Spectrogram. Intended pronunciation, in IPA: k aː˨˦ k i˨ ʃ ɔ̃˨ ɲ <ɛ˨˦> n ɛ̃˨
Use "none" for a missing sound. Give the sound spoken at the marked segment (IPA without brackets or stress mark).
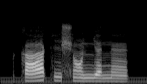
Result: ɛ˨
